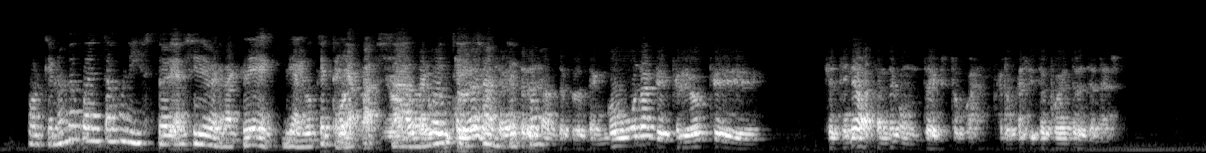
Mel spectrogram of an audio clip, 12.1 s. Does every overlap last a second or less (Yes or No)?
No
